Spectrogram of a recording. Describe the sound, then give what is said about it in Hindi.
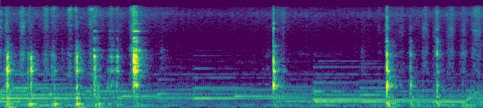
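A knife cuts food into square pieces with sharp, crisp strokes: a quick run of several chops, a pause, then a few more spaced cuts, each a short knock against the board. “इस तरह से आप चकोर pieces काट लें इसके।”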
